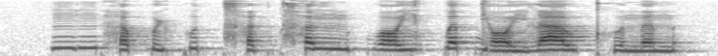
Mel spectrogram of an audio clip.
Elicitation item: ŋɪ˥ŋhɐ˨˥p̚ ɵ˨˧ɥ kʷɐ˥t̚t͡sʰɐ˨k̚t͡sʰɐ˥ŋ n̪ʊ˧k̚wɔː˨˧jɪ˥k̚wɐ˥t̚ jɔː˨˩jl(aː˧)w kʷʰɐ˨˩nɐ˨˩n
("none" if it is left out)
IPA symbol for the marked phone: aː˧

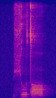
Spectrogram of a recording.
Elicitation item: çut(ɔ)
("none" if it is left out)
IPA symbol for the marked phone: ɔ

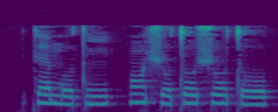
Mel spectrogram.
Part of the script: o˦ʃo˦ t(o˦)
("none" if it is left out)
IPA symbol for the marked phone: o˧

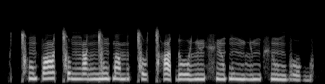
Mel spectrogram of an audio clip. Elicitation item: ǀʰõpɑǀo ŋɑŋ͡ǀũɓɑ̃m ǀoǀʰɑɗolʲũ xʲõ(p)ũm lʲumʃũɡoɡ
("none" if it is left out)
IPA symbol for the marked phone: ɓ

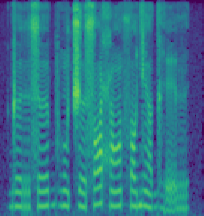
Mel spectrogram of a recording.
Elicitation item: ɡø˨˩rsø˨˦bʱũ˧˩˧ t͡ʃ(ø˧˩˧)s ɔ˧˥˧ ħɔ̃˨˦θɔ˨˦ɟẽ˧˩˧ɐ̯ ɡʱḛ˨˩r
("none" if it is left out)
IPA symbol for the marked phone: ø˧˩˧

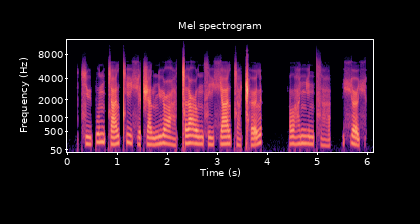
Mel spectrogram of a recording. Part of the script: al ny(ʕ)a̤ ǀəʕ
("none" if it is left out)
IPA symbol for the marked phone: ʕ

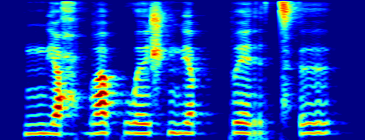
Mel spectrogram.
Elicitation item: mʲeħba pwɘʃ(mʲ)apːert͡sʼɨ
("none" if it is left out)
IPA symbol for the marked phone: mʲ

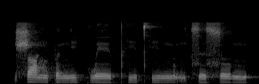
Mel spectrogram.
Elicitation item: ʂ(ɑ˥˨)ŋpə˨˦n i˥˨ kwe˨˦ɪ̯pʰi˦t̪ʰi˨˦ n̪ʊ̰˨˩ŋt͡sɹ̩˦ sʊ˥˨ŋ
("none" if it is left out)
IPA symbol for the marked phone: ɑ˥˨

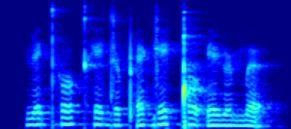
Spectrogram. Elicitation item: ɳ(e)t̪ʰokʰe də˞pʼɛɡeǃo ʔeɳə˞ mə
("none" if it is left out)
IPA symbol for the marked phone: e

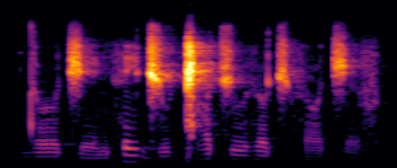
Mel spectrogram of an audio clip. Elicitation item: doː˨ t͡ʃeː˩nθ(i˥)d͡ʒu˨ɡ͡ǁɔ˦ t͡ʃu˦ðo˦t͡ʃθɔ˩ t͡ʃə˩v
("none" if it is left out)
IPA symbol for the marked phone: i˥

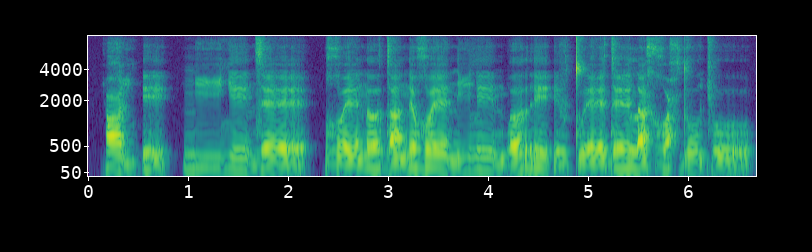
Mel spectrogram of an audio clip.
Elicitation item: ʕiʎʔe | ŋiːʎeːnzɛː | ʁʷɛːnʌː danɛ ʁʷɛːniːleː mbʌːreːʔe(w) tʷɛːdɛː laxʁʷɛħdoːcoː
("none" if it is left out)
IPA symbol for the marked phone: v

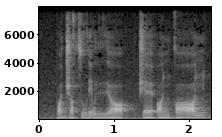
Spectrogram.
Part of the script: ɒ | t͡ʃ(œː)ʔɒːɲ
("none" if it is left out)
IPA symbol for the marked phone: ɛː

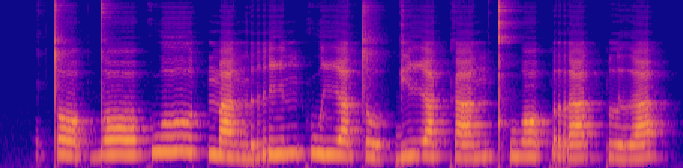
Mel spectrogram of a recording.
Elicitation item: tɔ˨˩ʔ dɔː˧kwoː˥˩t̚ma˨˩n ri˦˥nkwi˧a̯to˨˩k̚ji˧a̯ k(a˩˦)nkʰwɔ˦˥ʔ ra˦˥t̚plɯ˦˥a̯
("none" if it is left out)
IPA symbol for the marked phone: a˦˥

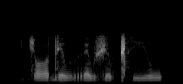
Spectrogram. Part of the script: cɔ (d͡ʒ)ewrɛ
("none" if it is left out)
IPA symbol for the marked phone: d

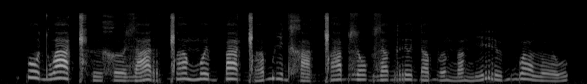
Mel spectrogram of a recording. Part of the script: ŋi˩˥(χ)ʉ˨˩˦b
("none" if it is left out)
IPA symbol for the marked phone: r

